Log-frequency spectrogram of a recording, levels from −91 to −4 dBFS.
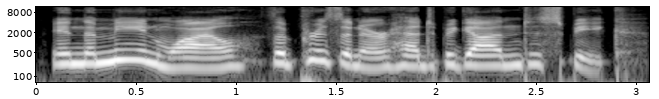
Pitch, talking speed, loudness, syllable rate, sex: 220 Hz, 175 wpm, -16 LUFS, 5.0 syllables/s, female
